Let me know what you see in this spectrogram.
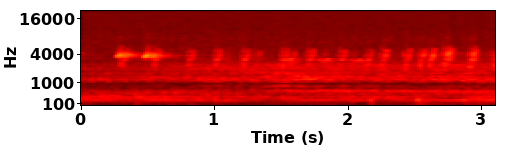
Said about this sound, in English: Very rapid now. Looks like they might take off. Decoys calling loud now.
